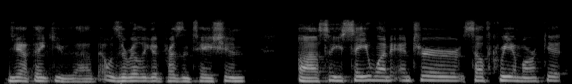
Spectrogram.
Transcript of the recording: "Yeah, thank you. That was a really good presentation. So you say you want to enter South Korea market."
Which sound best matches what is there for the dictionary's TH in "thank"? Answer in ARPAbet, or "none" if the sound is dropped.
TH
